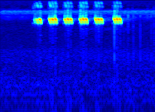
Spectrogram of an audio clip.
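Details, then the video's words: Six closely spaced bursts of shrill cricket chirps, each burst made of two or three rapid pulses, over a faint steady high tone. "BUNYI CENGKERIK"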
